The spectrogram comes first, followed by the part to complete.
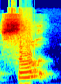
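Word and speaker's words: つ: সু, এই সুটা হচ্ছে এর উচ্চারণ হবে টি এস ইউ, সুনামি।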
